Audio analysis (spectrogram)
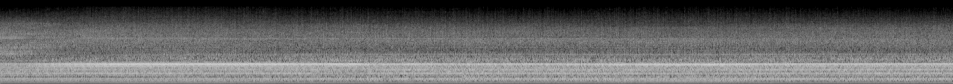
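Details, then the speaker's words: Ryobi CS26 two-stroke trimmer on a replacement carburetor, high-speed mixture screw being tuned by ear: even buzzy drone held at high revs with no misfire or surging; running steadily at speed. "what I was listening for is you could hear the machine go up an RPM and then go down an RPM once it starts going going down in RPM go back the other way"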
